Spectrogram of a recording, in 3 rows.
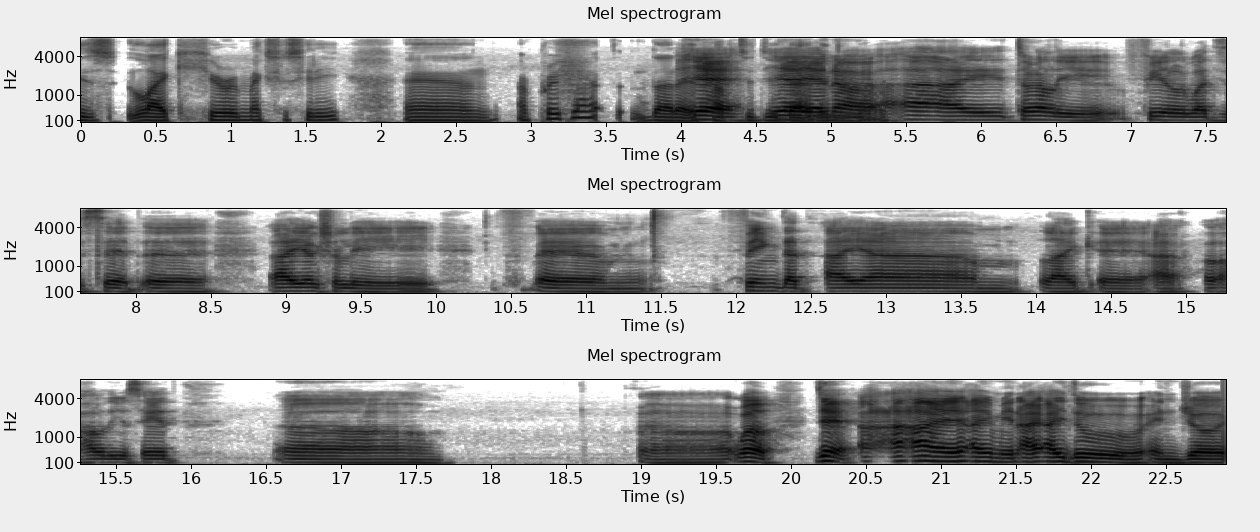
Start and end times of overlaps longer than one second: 4.1-5.4

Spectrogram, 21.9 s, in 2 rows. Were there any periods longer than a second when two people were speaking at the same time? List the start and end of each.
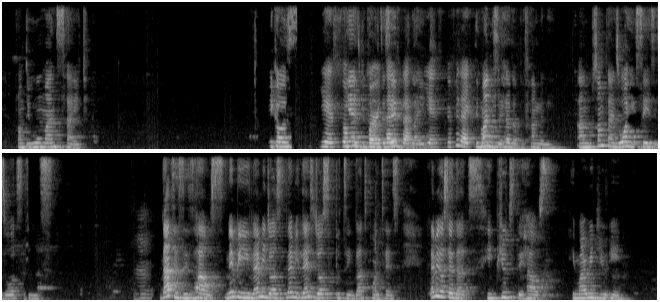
5.7-7.1

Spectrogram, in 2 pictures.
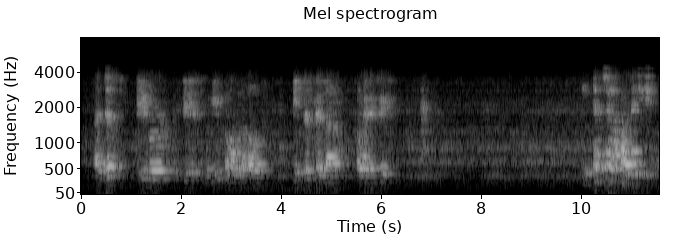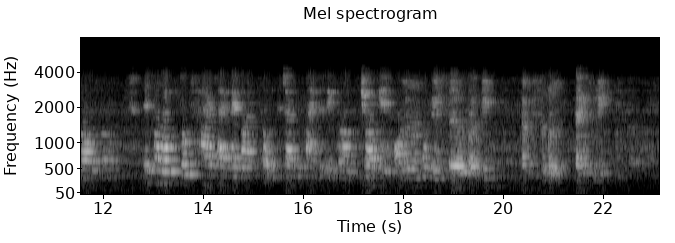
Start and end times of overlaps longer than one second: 17.9-19.2

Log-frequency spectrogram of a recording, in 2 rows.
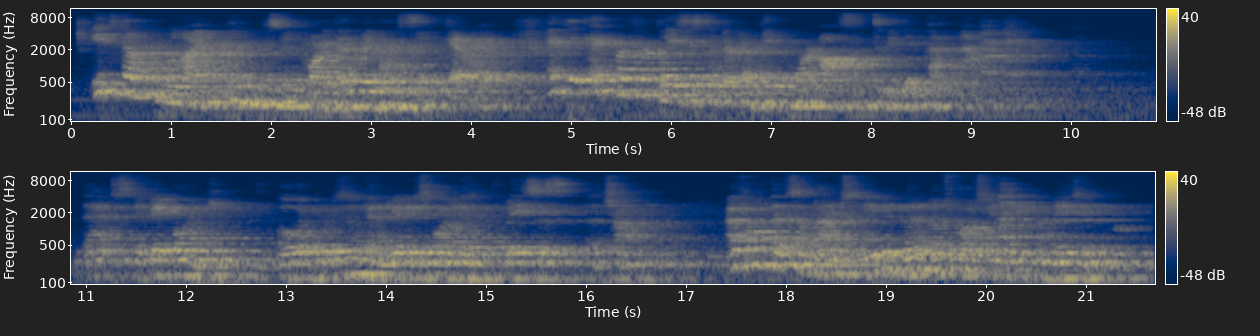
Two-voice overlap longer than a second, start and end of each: none

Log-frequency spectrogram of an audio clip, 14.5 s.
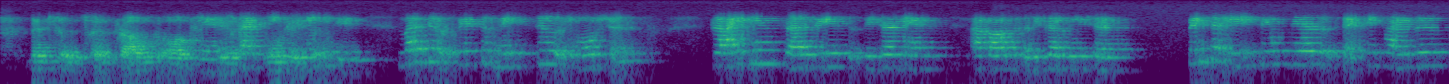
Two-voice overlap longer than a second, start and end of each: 1.8-3.2

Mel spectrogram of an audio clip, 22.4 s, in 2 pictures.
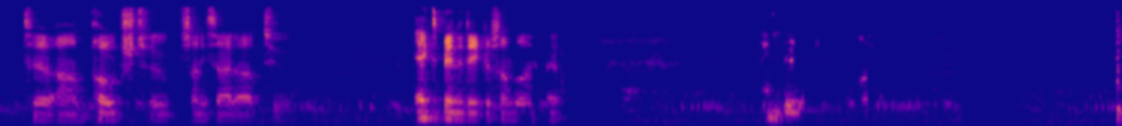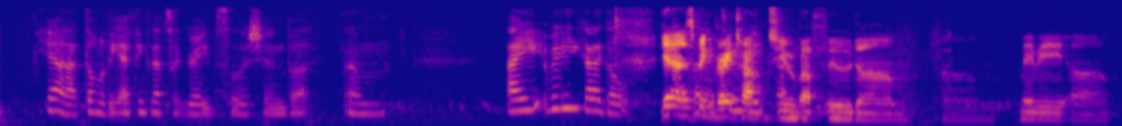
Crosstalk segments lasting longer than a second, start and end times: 18.2-19.6

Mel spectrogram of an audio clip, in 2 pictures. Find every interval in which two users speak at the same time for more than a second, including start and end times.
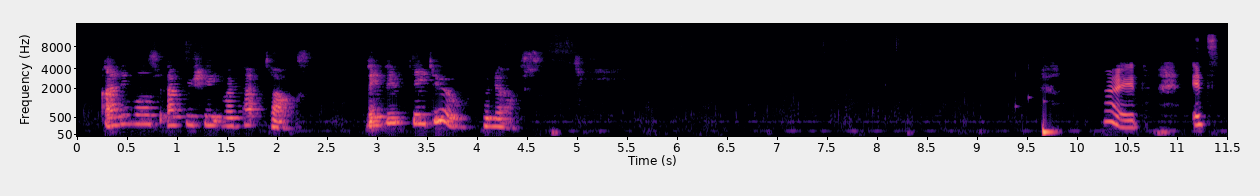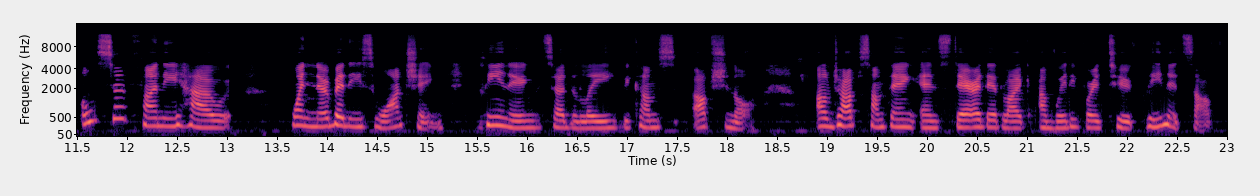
none

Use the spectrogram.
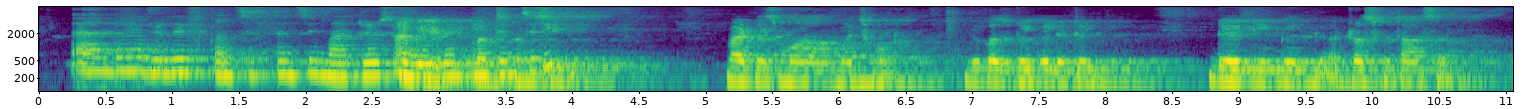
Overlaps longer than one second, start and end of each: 2.6-4.0

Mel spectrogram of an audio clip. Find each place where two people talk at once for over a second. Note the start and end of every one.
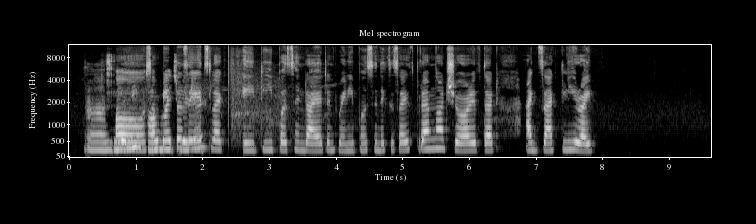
0.7-2.0

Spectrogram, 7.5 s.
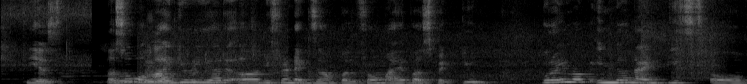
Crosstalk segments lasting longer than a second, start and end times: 1.1-2.5

